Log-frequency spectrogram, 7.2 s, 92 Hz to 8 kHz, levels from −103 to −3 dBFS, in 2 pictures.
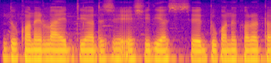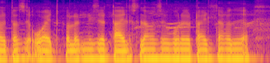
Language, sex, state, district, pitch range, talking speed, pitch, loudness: Bengali, male, Tripura, West Tripura, 115-125 Hz, 160 wpm, 120 Hz, -19 LUFS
